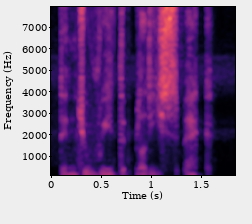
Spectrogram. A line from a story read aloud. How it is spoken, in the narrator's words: hissed Esky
